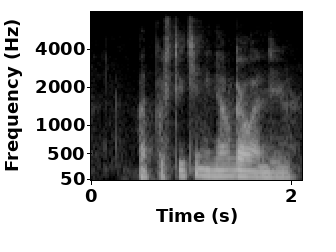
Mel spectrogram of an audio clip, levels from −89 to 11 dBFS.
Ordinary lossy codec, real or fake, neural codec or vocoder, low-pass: none; fake; codec, 44.1 kHz, 2.6 kbps, DAC; 7.2 kHz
